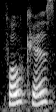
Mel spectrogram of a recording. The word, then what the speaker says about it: focus: Quick pronunciation lesson, this is focus and not focus, okay? It's not focus, it's focus. Listen to the sound of U here, it's not oo, it's The only preposition that we use after focus is on.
